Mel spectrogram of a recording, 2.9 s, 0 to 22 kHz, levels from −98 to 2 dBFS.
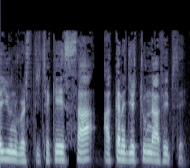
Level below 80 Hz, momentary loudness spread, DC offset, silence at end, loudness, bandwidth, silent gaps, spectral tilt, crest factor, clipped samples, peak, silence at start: -66 dBFS; 9 LU; under 0.1%; 0.1 s; -23 LUFS; 11.5 kHz; none; -4.5 dB/octave; 20 dB; under 0.1%; -4 dBFS; 0 s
